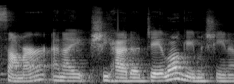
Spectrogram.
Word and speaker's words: DeLonghi: My DeLonghi, that's how you pronounce it. I looked it up.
